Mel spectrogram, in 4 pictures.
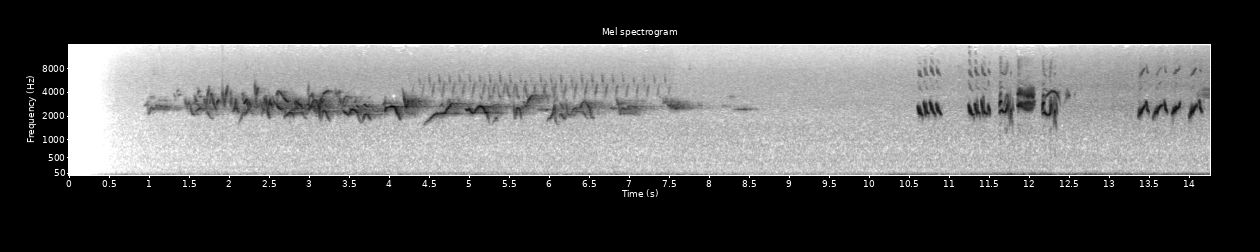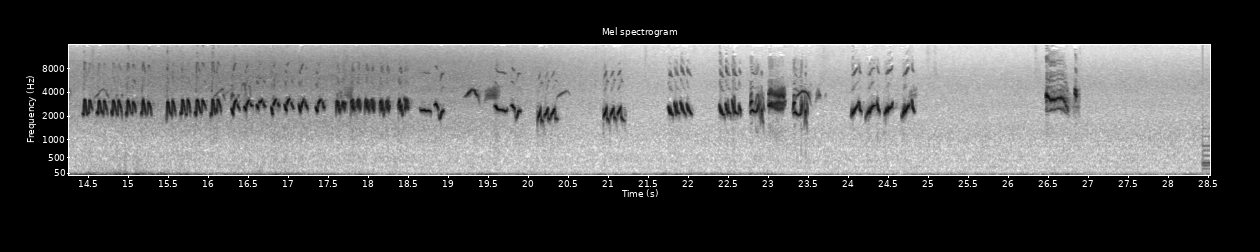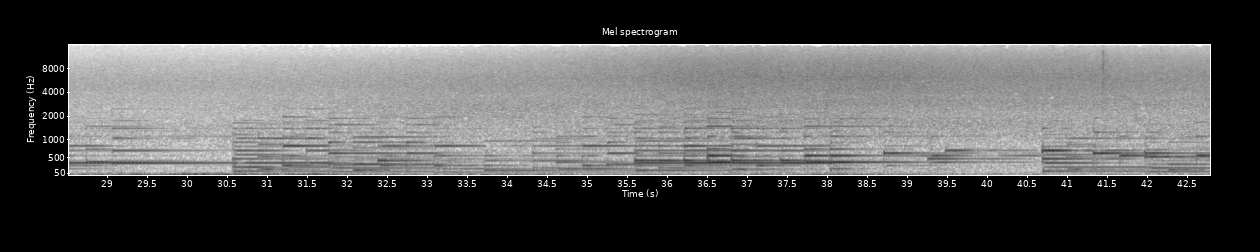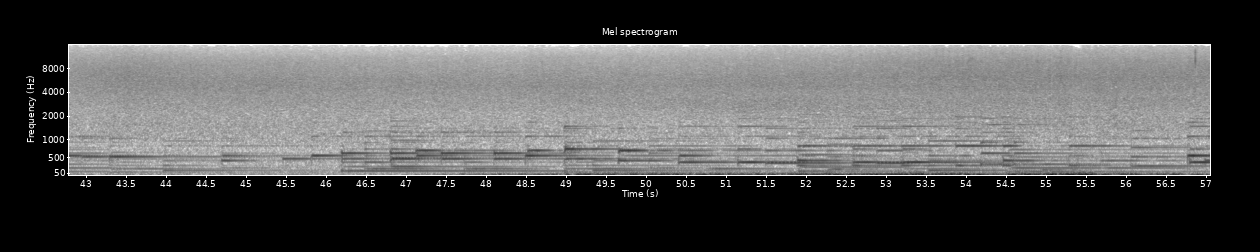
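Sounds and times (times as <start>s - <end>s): songbird singing: 0.8s - 8.8s, 10.5s - 27.1s, 28.4s - 57.0s.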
